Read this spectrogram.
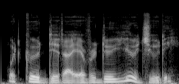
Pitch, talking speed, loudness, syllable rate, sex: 105 Hz, 265 wpm, -15 LUFS, 6.1 syllables/s, male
